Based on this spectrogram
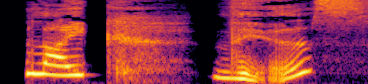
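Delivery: very high-pitched, taunting, mocking tone. Reading a story aloud, a noble stirring noodles: asking mockingly. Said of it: "she asked mockingly".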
